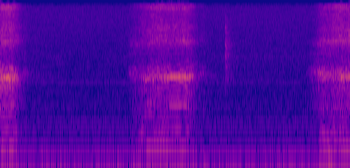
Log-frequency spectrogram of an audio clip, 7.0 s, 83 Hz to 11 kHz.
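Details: Snoring during sleep recorded with the SnoreLab smartphone app: slow, rattling snores on breathing in, about 18 a minute, over a steady low room hum.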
